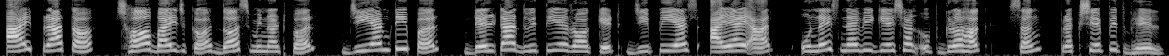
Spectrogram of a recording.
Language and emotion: Maithili, neutral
